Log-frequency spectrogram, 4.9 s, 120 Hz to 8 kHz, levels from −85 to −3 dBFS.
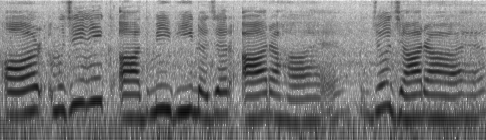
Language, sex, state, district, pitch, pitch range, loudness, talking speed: Hindi, female, Odisha, Malkangiri, 250 Hz, 230-290 Hz, -15 LUFS, 160 wpm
